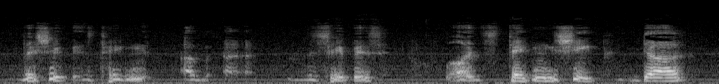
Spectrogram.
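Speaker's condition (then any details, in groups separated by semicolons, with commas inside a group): Cerebellar ataxia from brain tumour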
